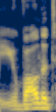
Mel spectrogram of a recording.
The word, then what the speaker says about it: Uvalde: Is that how you pronounce it? – Uvalde. – Okay, thank you. Uvalde, Texas, where some piece of shit slaughtered a lot of kids.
